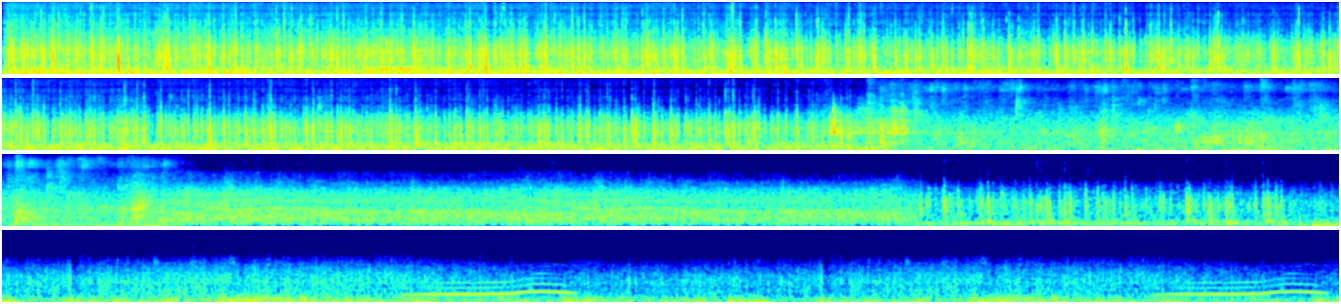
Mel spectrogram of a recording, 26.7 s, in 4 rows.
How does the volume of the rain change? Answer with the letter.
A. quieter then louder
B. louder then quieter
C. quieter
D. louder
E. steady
C.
